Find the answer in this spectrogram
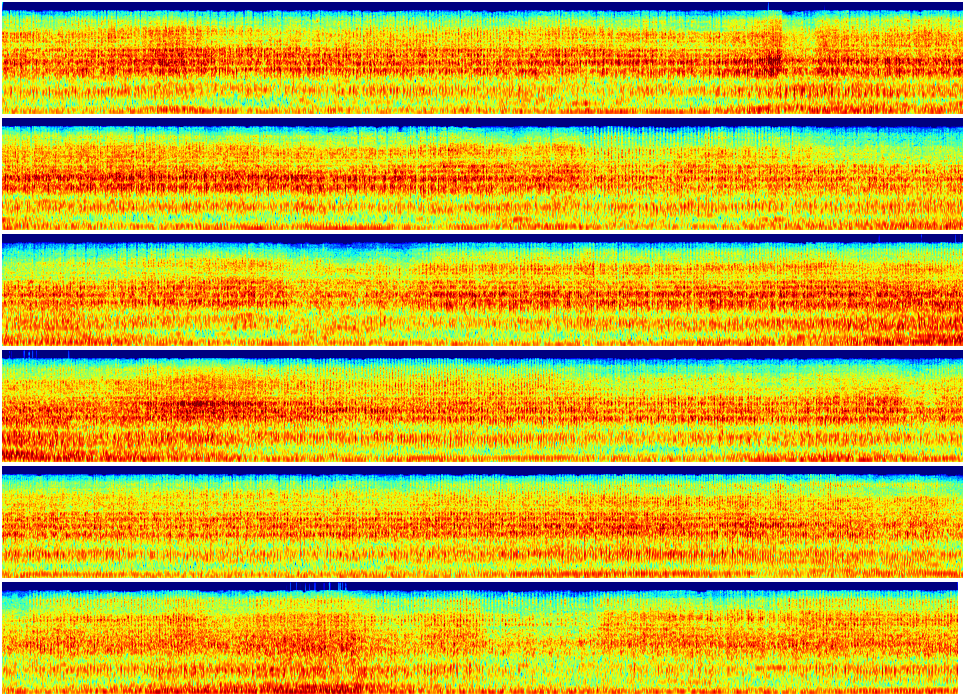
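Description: Engines of several compact demolition-derby cars revving up and falling back again and again, every couple of seconds, under hard acceleration as the cars push and ram.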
